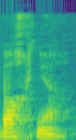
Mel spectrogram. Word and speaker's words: Bochnia: Bochnia is spelled B-O-C-H-N-I-A.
